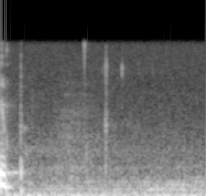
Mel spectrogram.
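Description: A pause in speech: quiet room tone with a few faint, short clicks.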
